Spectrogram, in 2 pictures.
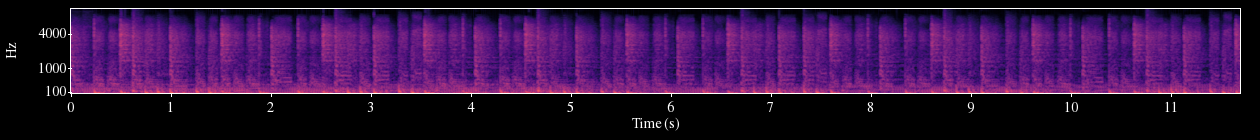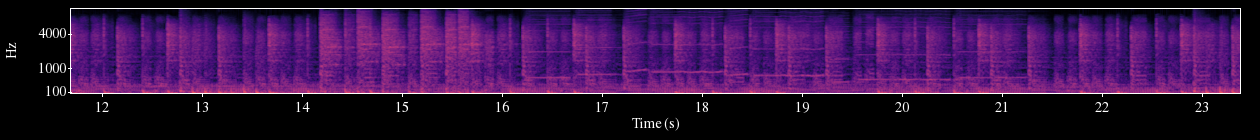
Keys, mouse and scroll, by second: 0.2 ctrl+s, 0.5 click, 7.8-8.3 scroll down 1, 9.4 click, 10.7 click, 11.6 click, 13.8 click, 17.0 scroll up 1, 18.7 scroll up 1, 19.5 right click, 20.0 right click, 22.8 0.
